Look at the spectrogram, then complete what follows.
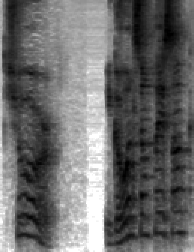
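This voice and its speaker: A man playing an eager, cheeky young nephew in an excitable 1940s radio comedy style. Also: high-pitched, slow, heavily acted. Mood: curious. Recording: roomy home remote recording.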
